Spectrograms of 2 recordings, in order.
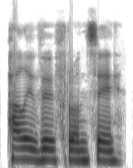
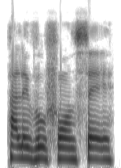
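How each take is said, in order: First: It is spoken with a Scottish accent. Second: It is spoken with a French accent. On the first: "in Scottish" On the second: "in a French accent"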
